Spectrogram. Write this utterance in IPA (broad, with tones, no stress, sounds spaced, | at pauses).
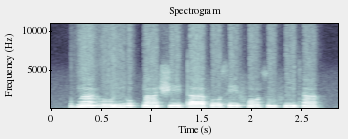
b ã˦˨ ɣ oː˨ ɲ o˦˨ k͡p ã˨˦ ʃ e˧ t aː˨ f o˦˨ s e˦ f ɔ̃˨ s u˧ f ĩ˦ s ã˦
